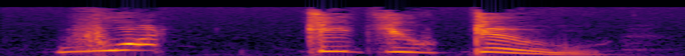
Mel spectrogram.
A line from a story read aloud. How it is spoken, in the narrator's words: she gasped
